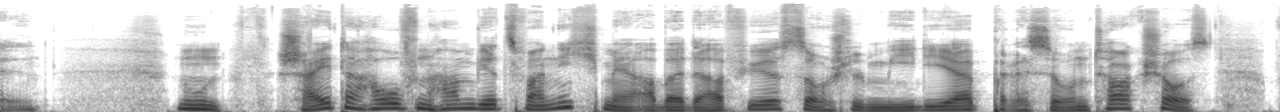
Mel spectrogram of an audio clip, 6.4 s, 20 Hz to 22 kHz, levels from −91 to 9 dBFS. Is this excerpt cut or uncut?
uncut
